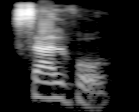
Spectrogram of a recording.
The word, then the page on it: Salvo: Indian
